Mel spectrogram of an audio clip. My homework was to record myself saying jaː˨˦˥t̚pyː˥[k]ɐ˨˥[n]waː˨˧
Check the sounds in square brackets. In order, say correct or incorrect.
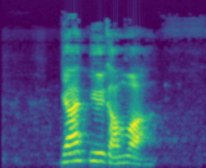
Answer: correct, incorrect: m

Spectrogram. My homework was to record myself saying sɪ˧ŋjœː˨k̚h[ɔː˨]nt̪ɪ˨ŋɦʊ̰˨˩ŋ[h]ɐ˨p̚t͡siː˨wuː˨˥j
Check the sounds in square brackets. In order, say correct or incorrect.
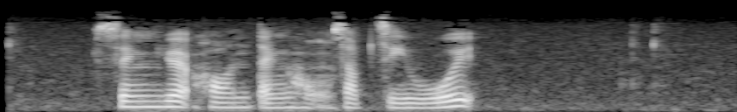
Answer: correct, incorrect: s

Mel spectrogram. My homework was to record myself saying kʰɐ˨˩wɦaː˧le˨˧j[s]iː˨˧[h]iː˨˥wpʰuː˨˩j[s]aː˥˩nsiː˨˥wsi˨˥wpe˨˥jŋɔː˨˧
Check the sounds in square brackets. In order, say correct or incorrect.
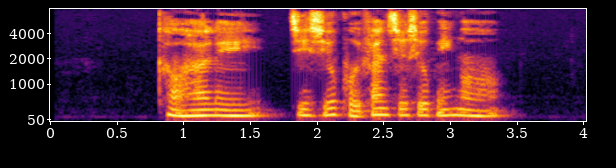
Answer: incorrect: t͡s, incorrect: s, incorrect: f

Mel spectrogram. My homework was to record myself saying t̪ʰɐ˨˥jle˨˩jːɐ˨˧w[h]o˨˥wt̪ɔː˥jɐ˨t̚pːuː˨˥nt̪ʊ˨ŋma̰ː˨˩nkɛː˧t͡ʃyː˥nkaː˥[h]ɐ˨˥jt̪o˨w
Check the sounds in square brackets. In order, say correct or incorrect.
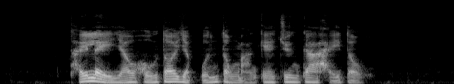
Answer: correct, correct

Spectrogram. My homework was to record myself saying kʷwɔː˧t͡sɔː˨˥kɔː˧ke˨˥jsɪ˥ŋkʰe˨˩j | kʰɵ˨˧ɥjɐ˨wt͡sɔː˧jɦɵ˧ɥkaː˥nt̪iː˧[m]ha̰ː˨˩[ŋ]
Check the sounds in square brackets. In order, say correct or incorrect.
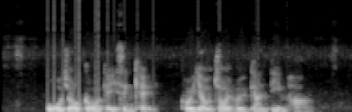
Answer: correct, correct

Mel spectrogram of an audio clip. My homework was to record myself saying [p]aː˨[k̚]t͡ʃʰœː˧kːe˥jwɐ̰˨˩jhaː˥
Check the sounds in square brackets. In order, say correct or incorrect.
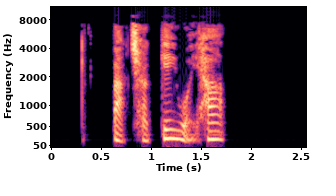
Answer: correct, correct

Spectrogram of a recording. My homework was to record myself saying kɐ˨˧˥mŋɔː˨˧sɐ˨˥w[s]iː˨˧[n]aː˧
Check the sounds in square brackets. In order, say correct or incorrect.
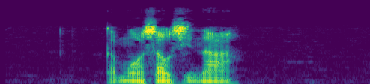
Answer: correct, correct

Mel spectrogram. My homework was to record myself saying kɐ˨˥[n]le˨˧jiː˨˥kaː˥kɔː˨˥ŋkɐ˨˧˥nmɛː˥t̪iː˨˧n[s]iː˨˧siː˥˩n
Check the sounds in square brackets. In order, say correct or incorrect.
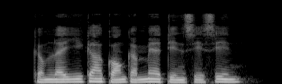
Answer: incorrect: m, correct

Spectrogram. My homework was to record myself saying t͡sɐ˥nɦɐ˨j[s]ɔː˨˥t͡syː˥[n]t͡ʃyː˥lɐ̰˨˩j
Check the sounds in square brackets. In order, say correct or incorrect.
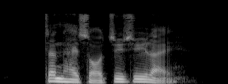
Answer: correct, incorrect: none

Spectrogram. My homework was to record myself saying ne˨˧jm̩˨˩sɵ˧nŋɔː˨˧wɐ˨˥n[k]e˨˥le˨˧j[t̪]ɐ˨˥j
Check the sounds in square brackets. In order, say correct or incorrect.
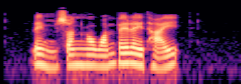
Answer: incorrect: p, incorrect: t̪ʰ

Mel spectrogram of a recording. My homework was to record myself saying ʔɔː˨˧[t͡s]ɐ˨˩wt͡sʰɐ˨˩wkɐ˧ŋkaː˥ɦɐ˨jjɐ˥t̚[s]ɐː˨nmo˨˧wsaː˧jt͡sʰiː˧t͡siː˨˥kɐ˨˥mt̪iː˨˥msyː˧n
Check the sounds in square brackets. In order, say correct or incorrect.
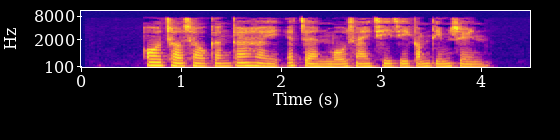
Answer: incorrect: t͡sʰ, incorrect: t͡s

